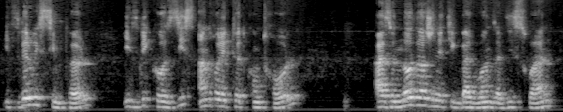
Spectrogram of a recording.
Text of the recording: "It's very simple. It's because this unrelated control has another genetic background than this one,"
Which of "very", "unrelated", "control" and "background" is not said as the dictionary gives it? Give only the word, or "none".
background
